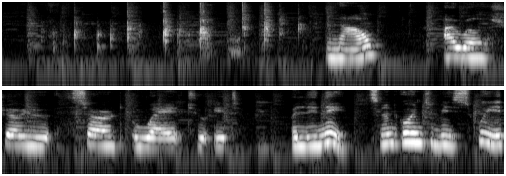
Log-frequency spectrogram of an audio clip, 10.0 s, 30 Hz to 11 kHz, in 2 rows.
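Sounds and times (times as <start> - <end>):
background music with bass: 0.0 - 10.0.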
